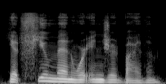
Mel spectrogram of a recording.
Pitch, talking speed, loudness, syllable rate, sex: 110 Hz, 250 wpm, -19 LUFS, 6.6 syllables/s, male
